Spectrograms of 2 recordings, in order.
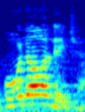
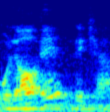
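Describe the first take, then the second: First: اولا running straight into لکه, no hamza; با قصر. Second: Soft, lengthened olā-e in اولا before لکه. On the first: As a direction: join اولا to لکه with no glottal stop between. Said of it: "قصر رو تلفظ بکنید". («اولا لکه» با قصر، بدون همزه) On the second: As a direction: stretch اولا and add hamza before لکه. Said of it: "با حالت مد تلفظ کردید". («اولا لکه» با مد و همزه در «اولا») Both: Shown as a demonstration.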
